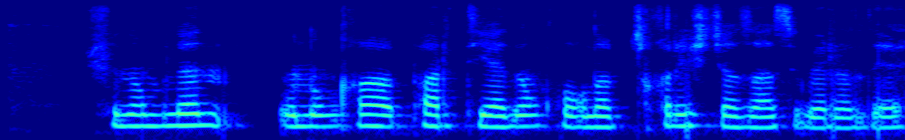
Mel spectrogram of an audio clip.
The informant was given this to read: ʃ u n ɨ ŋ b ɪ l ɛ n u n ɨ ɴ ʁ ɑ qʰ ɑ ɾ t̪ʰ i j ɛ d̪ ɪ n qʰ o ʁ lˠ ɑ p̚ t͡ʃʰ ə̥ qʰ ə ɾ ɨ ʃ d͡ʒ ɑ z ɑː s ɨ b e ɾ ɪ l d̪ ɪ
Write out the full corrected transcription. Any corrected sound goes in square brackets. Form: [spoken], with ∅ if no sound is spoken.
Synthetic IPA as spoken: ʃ u n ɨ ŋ b ɪ l ɛ n u n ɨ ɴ ʁ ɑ [pʰ] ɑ ɾ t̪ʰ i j ɛ d̪ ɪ n qʰ o ʁ lˠ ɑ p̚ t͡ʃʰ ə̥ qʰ ə ɾ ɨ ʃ d͡ʒ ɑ z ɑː s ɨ b e ɾ ɪ l d̪ ɪ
